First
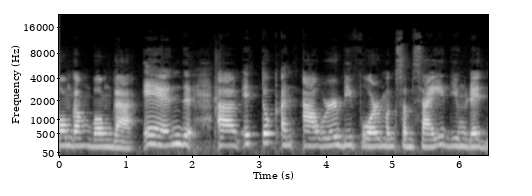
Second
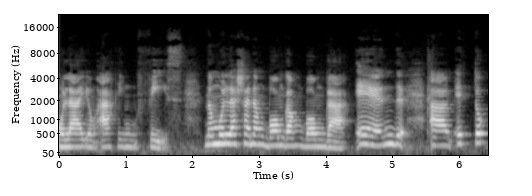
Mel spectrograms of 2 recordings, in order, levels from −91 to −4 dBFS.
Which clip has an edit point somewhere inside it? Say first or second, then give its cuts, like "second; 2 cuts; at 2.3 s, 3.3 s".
second; 1 cut; at 2.0 s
